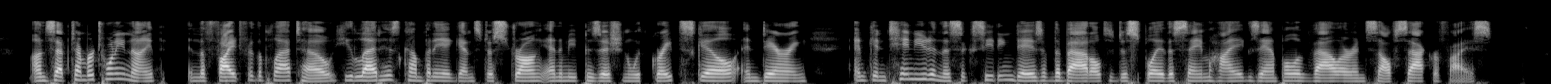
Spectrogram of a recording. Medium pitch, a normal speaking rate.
Yes: medium, 165 Hz; average, 165 wpm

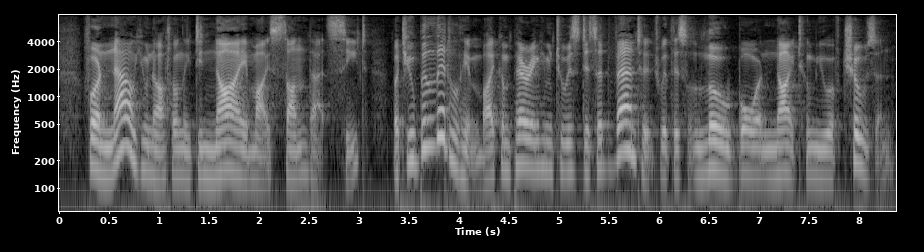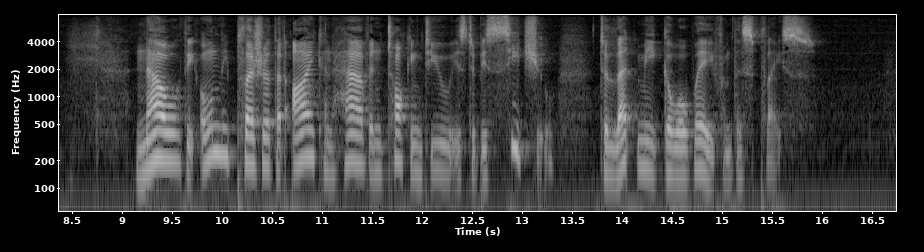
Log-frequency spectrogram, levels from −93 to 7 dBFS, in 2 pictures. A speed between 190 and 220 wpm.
Yes: average, 195 wpm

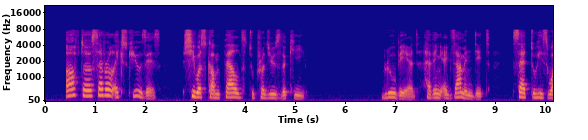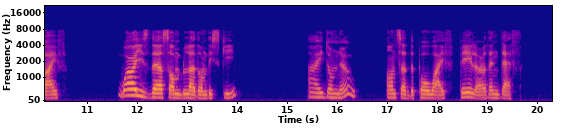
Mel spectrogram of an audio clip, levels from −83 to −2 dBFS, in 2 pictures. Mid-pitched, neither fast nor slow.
No: medium, 165 Hz; slow, 110 wpm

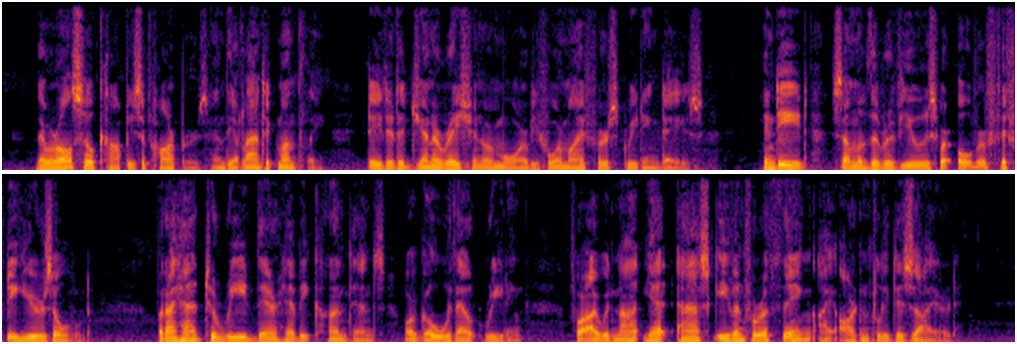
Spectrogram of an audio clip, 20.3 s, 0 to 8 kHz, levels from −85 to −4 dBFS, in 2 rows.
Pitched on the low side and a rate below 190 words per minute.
Yes: low, 105 Hz; average, 165 wpm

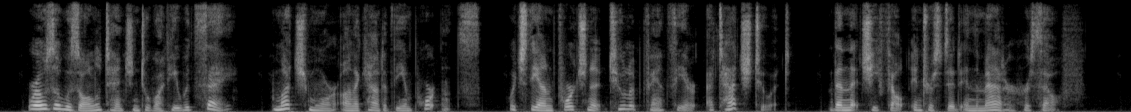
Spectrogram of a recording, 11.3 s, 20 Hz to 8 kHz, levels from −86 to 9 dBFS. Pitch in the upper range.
No: medium, 180 Hz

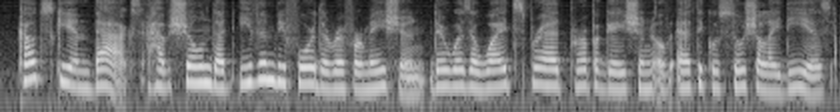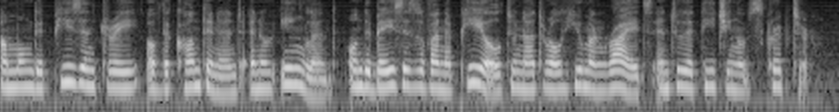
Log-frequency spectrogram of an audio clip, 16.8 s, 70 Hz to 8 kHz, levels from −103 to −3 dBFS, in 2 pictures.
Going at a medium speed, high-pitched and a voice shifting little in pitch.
Yes: average, 155 wpm; high, 200 Hz; narrow, 2.1 semitones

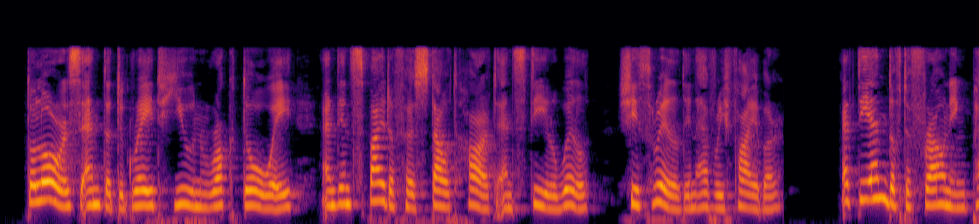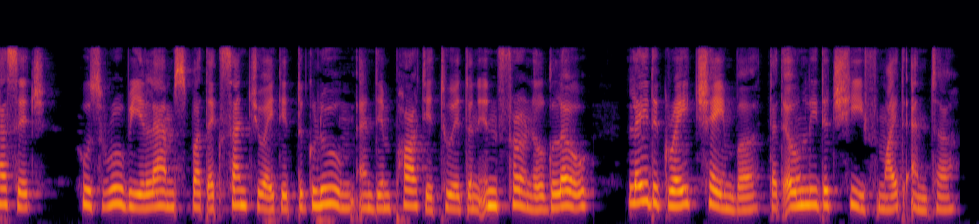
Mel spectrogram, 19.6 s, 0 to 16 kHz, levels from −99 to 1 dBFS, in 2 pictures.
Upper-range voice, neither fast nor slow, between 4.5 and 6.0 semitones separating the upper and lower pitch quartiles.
No: high, 205 Hz; average, 160 wpm; average, 3.4 semitones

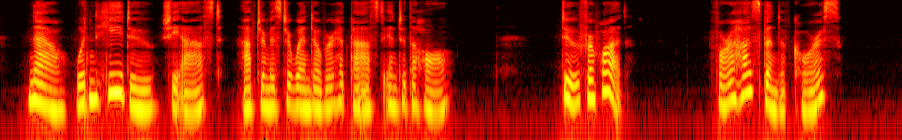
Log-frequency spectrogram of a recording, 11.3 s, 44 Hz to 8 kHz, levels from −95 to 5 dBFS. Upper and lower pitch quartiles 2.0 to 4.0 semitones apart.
No: average, 4.7 semitones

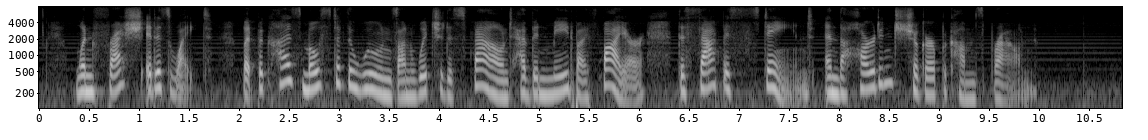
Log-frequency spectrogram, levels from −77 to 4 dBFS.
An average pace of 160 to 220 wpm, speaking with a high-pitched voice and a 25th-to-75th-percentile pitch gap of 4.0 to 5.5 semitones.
Yes: average, 170 wpm; high, 210 Hz; average, 4.6 semitones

